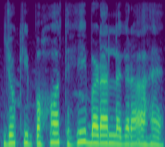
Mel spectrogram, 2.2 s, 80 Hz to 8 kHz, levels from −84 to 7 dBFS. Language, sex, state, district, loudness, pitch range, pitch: Hindi, male, Himachal Pradesh, Shimla, -15 LUFS, 155-175 Hz, 165 Hz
